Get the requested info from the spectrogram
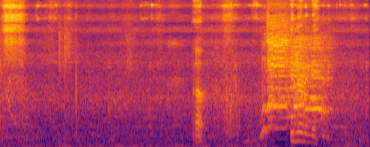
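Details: Goat giving a single short, quavering bleat with stacked harmonics that bends downward, about three and a half seconds in, preceded by sharp clicks and knocks and set against steady background hiss.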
